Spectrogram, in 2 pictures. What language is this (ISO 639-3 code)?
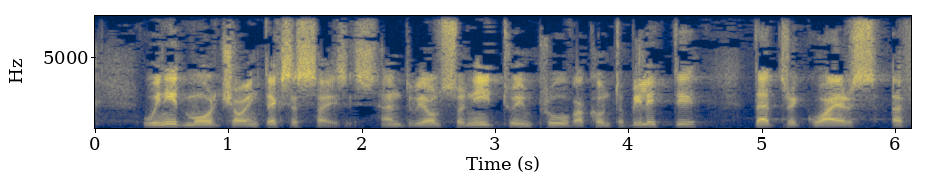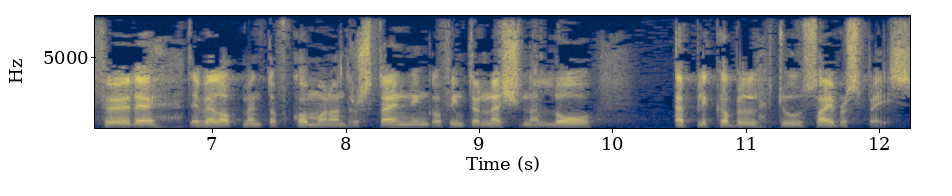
eng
